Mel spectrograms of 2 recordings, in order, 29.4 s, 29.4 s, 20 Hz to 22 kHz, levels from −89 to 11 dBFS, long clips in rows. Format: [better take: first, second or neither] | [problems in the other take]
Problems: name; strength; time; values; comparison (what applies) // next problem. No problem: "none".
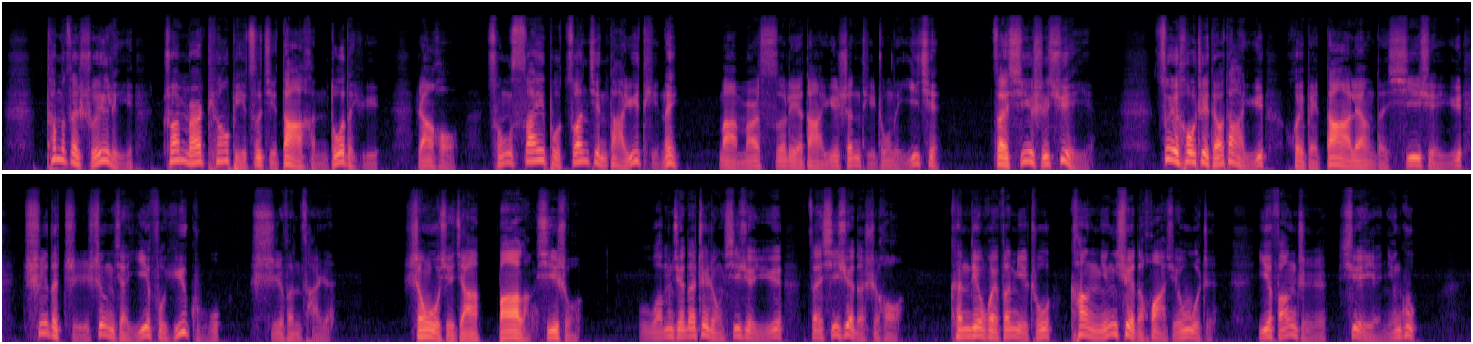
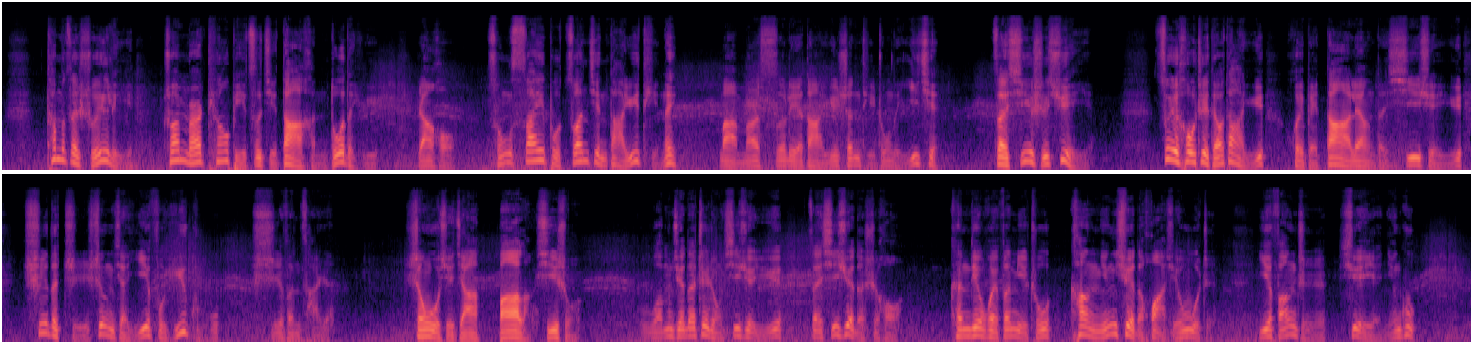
first | wind noise on the microphone; occasional gusts; 25 dB below the speech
